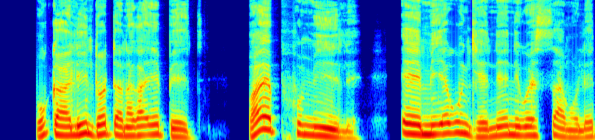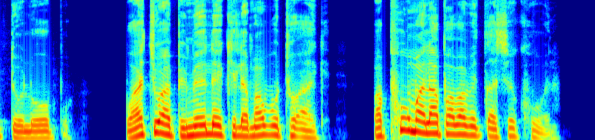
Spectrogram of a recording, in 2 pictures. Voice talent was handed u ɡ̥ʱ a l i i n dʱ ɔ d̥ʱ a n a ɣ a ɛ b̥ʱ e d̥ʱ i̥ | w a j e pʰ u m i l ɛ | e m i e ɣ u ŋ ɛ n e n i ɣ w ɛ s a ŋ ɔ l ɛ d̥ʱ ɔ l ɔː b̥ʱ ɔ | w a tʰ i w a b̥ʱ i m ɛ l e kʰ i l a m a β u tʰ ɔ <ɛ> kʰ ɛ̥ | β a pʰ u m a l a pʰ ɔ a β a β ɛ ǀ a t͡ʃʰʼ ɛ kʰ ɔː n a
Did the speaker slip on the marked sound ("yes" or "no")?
yes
